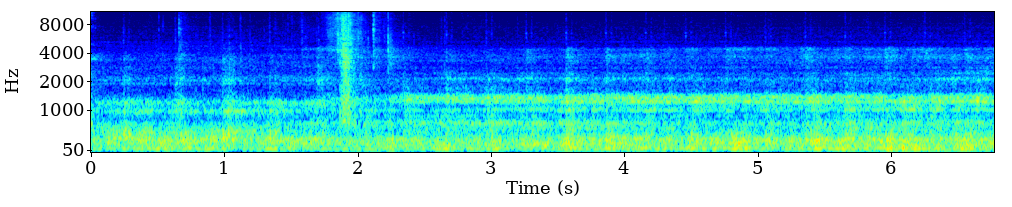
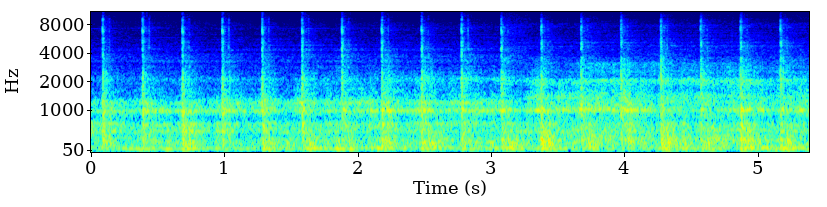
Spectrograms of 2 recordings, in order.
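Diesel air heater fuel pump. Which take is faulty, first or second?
second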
